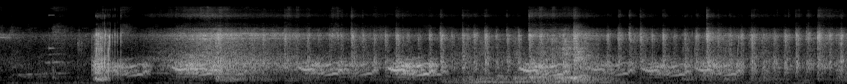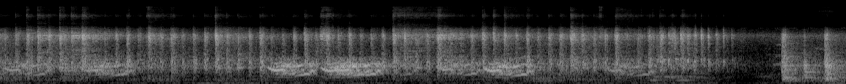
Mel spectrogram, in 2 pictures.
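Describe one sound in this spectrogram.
Creatures roar and screech in a noisy battle.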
